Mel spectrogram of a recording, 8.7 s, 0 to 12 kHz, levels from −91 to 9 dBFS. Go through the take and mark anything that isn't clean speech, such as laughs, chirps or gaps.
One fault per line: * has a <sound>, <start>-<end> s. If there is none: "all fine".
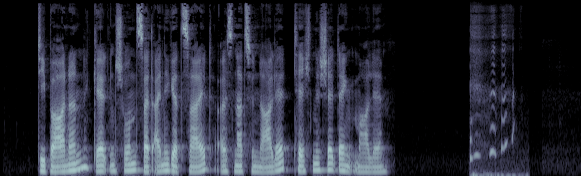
* has a laugh, 7.0-8.0 s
